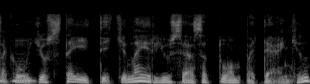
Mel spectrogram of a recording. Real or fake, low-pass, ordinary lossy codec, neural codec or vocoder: real; 10.8 kHz; MP3, 64 kbps; none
